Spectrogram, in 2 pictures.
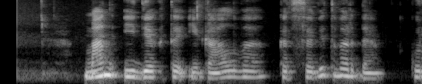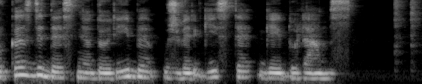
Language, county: Lithuanian, Klaipėda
